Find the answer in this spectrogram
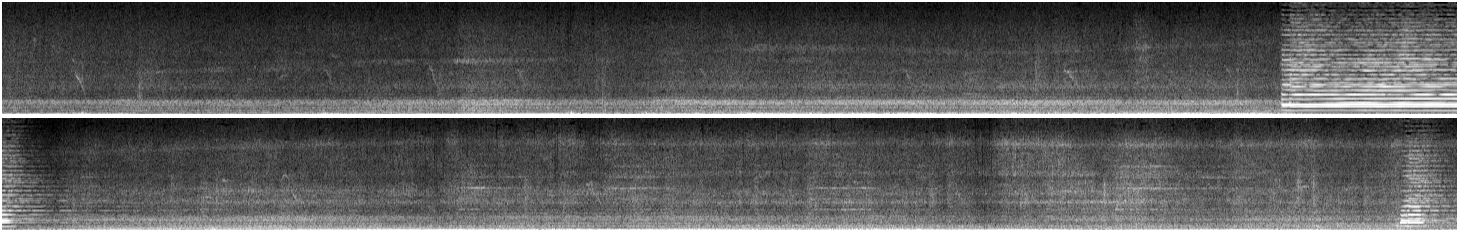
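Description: Elle Odyssey train running on the mountain line with a steady low rumble that grows louder as it approaches. Its horn sounds one long blast of about two seconds halfway through, and a brief toot near the end.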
